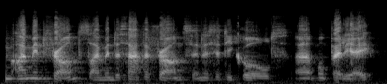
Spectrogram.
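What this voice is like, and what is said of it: French accent with English influence. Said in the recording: “If you find my accent not very convincing, it's because I'm half English, so that explains the accent.”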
